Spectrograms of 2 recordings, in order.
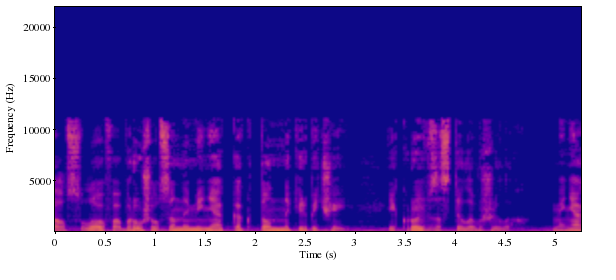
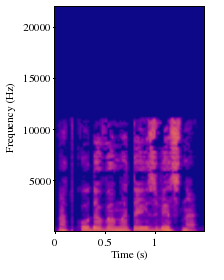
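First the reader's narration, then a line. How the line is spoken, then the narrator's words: Trembling demanding voice. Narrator (Russian): потребовал я ответа дрожащим голосом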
